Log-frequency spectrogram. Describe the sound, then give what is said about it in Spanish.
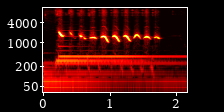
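A small bird chirps a greeting, a quick run of about ten bright, evenly spaced notes, clear over a faint steady hum, then falls silent. “Un pajarito la saludó”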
